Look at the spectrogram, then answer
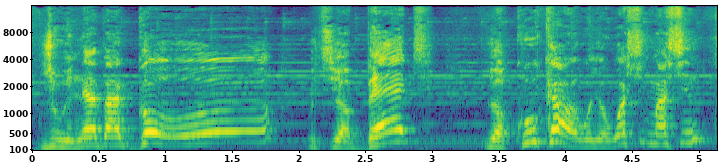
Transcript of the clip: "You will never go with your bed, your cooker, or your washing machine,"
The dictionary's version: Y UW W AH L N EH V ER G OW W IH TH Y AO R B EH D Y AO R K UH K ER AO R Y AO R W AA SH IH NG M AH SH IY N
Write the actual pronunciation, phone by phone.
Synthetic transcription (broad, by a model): Y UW W AH L N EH V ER G OW W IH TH Y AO B EH D Y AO K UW K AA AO W Y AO W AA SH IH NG M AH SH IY N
